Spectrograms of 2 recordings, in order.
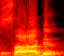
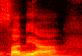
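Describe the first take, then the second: First: The stress is on the first syllable. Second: The stress is on the last syllable.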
